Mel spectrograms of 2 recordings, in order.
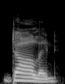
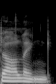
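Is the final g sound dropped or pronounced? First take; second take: dropped; pronounced. First: The final g sound is dropped. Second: The final g sound is pronounced. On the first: "No G on the end" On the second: "not darling"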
